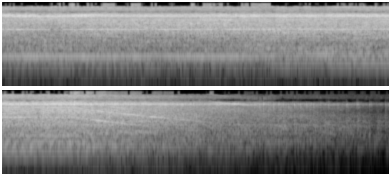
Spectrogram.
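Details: Very old Panasonic Performance Plus Platinum vacuum cleaner from Goodwill: strong steady motor whine with airflow rush, then smooth falling spin-down at switch-off, no grinding or rattle; healthy vacuum motor.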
